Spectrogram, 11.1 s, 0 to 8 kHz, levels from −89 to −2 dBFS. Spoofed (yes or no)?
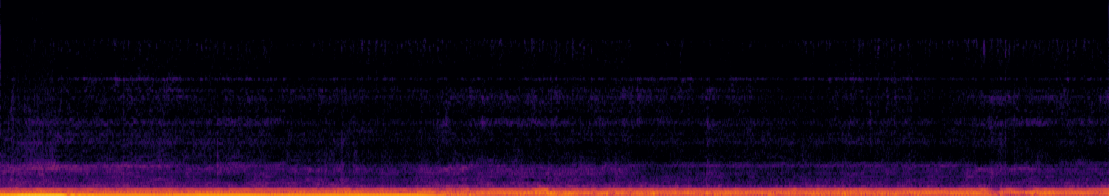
yes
